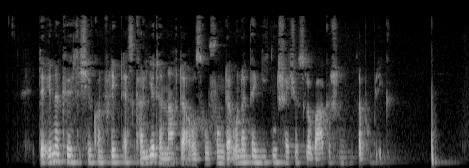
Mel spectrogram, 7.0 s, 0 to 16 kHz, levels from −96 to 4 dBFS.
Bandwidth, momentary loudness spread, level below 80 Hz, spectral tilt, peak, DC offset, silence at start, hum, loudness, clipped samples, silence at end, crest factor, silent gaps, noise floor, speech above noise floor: 11.5 kHz; 12 LU; -78 dBFS; -5.5 dB/octave; -8 dBFS; under 0.1%; 0.6 s; none; -29 LUFS; under 0.1%; 0.5 s; 20 dB; none; -74 dBFS; 46 dB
